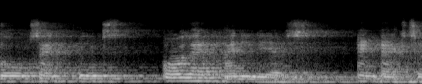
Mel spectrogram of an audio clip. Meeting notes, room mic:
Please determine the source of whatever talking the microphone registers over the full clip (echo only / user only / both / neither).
echo only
